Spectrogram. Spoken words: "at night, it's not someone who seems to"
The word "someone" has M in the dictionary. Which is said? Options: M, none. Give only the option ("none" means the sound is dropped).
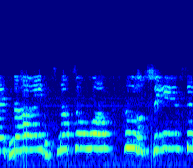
none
